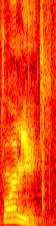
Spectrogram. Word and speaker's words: Fournier: On that end down there, on the left end, is Mike Fournier.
